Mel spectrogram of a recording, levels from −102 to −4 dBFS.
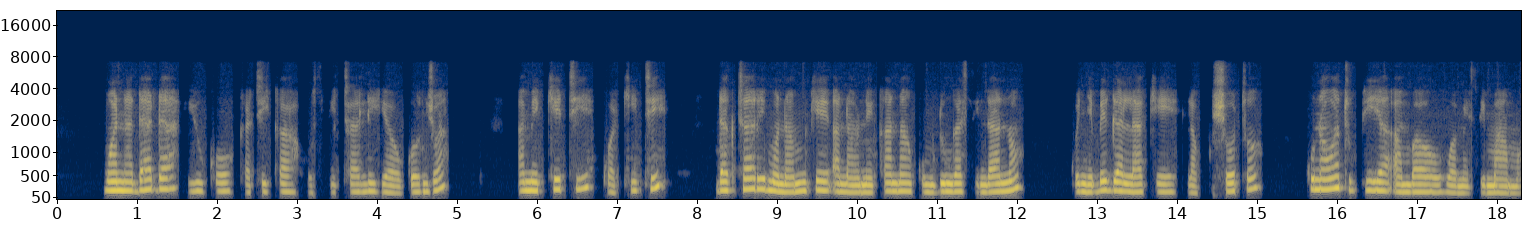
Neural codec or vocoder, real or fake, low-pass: vocoder, 22.05 kHz, 80 mel bands, WaveNeXt; fake; 7.2 kHz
